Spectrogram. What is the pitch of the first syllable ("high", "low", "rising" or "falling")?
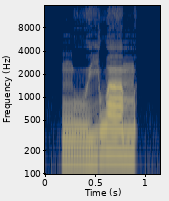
rising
